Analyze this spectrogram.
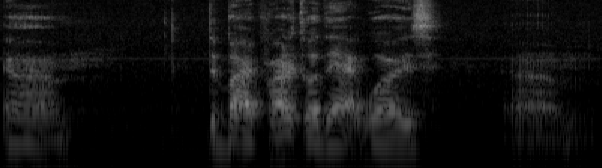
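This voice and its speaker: A man talks at a very slow pace. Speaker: self-styled monarch of a sovereign group. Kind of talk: personal monologue. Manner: halting, many fillers.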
